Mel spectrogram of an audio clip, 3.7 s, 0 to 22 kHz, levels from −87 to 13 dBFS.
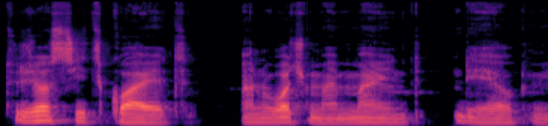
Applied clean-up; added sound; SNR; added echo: none; none; none; none.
